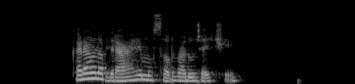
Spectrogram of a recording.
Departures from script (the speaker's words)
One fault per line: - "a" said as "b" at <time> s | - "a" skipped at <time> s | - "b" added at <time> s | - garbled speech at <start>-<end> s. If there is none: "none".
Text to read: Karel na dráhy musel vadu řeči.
none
